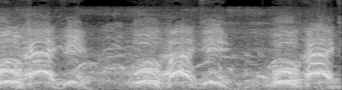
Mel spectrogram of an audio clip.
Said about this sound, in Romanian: În timp ce Lukashenko a încercat să răspundă întrebărilor, muncitorii i-au strigat: pleacă!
